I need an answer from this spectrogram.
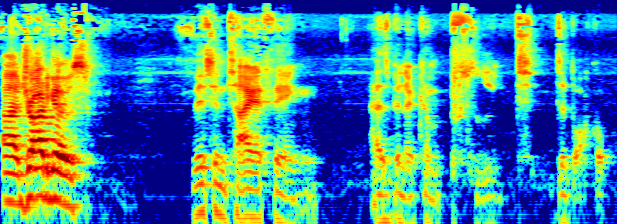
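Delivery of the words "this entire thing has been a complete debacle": low, slow and very soft; glum muttered verdict. Acted. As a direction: let the sentence sink to almost nothing. Gerard laments the ceremony.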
